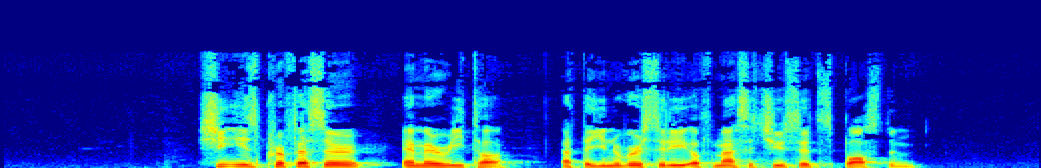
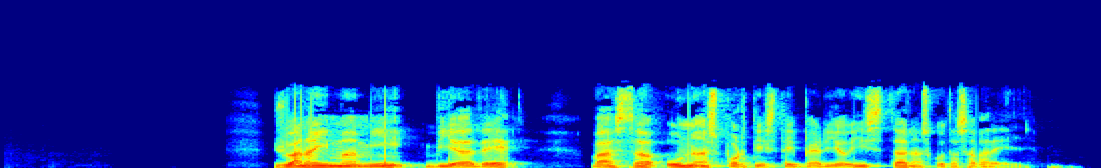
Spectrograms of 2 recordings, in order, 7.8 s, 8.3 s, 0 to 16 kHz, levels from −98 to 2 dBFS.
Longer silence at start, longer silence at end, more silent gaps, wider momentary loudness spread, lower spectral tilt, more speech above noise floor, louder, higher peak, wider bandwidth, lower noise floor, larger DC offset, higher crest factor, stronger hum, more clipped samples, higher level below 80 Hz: second, 1.55 s vs 2.05 s; first, 0.95 s vs 0.3 s; neither; about the same, 11 LU vs 12 LU; about the same, -7 dB/octave vs -6 dB/octave; second, 58 dB vs 64 dB; first, -17 LUFS vs -20 LUFS; about the same, 0 dBFS vs -2 dBFS; first, 11 kHz vs 8.2 kHz; second, -74 dBFS vs -83 dBFS; neither; about the same, 18 dB vs 18 dB; neither; neither; second, -60 dBFS vs -52 dBFS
